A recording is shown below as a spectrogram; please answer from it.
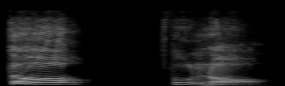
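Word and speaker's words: το βουνό: Jadi to funo gunung. To funo. To funo gitu ya bacanya. Karena ada di sini penekanannya di O. To funo gitu ya.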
